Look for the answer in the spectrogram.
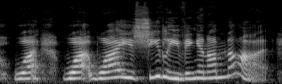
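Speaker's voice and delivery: exasperated demand. Retold or imitated. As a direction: demand an answer, why her and not me.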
